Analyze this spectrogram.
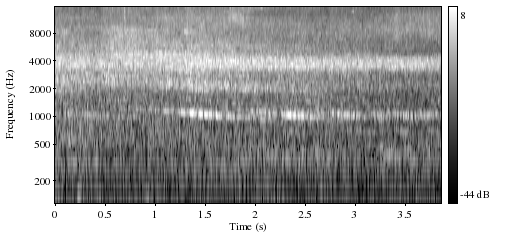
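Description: Train brakes squeal as the train comes to a stop.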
